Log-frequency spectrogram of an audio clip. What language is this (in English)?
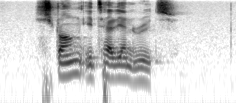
English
